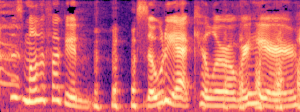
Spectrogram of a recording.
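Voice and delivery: ordinary talk, nothing marked

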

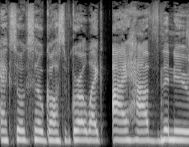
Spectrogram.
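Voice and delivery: ordinary delivery

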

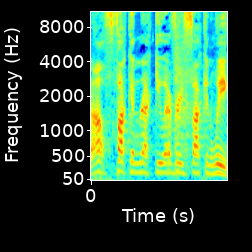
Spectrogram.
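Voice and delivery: acted full-on yelling. Retelling how a dad yelled at another competitor after a race: retelling a yell. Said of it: "your dad went down and was yelling at the guy".

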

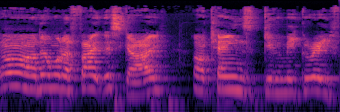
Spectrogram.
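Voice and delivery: high-pitched cartoon frog-puppet voice. Imitating a wrestler who doesn't want to fight: Kermit the Frog voice. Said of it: "He sounds like Kermit the Frog".

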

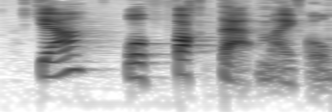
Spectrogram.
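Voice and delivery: seething, hostile, very angry, furious tone. Cursing back at an old man who scolded the swearing, very angry. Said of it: "You sound angry, [name]. Very angry".

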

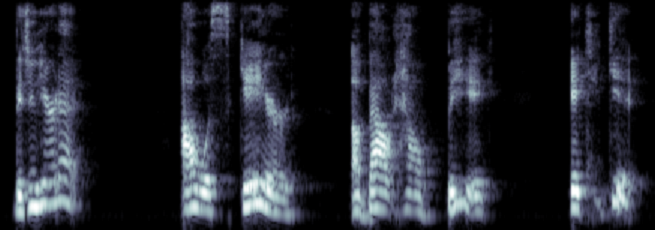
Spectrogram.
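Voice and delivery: tearful, choked with tears, crying through it. Speaker shares an insight from this morning's meditation, crying. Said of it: "I don't even know why I'm crying right now".

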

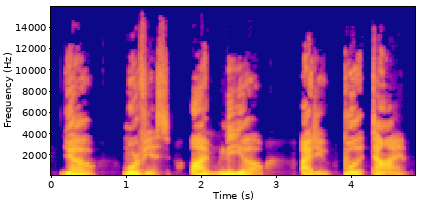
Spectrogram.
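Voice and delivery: dragged out slowly and badly. Pretending to be Neo for fun: Keanu Reeves impression. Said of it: "I'm gonna butcher it again".

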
